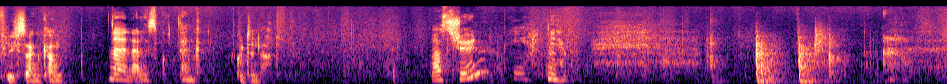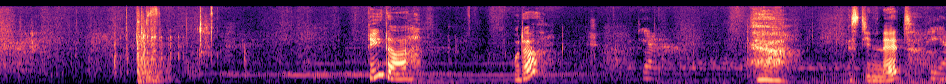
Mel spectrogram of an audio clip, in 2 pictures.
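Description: A young woman speaks warmly and cheerfully nearby.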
